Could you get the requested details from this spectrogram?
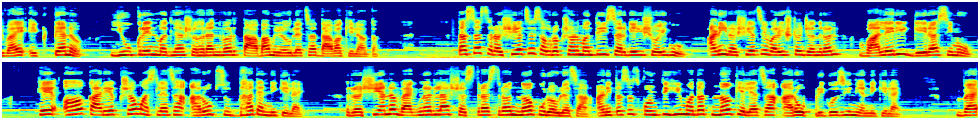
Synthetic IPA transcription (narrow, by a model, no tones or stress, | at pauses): iʋajeʔekʈjanə | jukɾenməd̪ʱljaɕəɦɾãnʋəɾt̪abamiɭəʋljat͡sad̪aʋakelaɦot̪a | t̪əsət͡sɾəɕijat͡sesə̃w̃ɾəkʂəɳmənt̪ɾiːsəɾɡeiɕojɡuː | aɽ̃iɾəɕijat͡seʋəɾiʂʈʰəd͡ʑənɾəl | ʋaleɾiːɡeɾasimo | heəkaɾjəkʂəməsljat͡saʔaɾopsud̪ʱːat̪janːiːkelaj | ɾəɕijanəʋæɡnəɾlaɕəst̪ɾast̪ɾənəpuɾəʋljat͡sa̰aɽ̃it̪əsət͡skoɳt̪iːɦiːməd̪ət̪nəkeljat͡saʔaɾopːɾiɡod͡ziːnjanːiːkela̰j | ʋ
